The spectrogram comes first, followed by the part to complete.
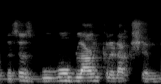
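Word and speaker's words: Bouveault-Blanc: Spelling बहुत खतरनाक है, अगर तुम जानना चाहो, किसी को इम्प्रेस करना चाहो, वो ब्लांक, यहाँ एलटी आता है, रिडक्शन। बूवो ब्लांक रिडक्शन पढ़ते, पूरा एज इट इज मत पढ़ देना, ठीक है?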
